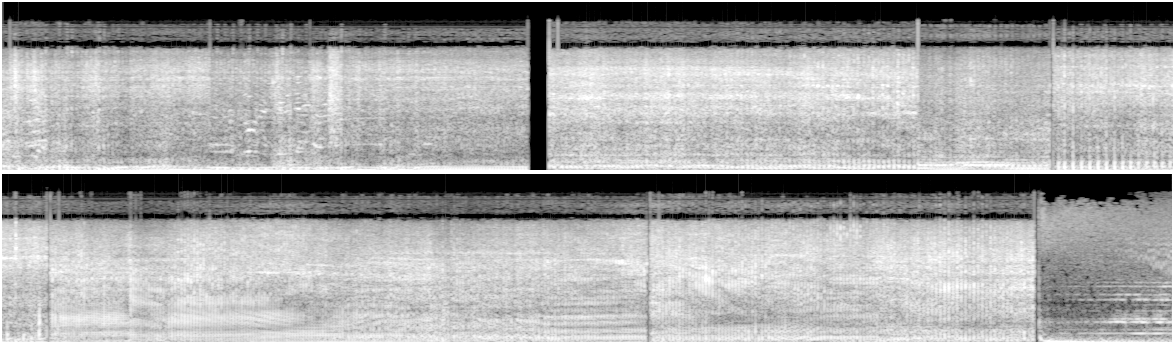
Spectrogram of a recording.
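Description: Classic motorcycle engines running, revving and pulling away one after another, with voices in the background. The sound breaks off briefly about five seconds in.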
